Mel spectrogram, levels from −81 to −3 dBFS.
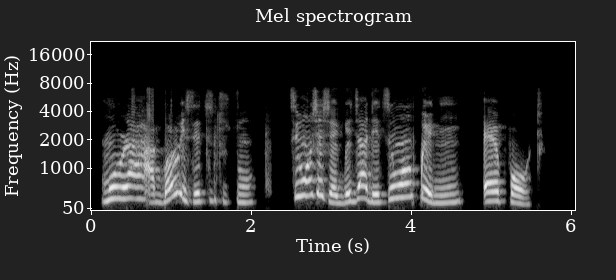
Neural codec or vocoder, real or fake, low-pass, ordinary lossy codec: codec, 16 kHz, 16 kbps, FreqCodec, smaller model; fake; 7.2 kHz; none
